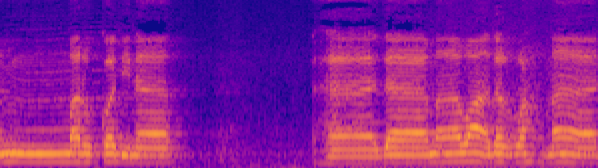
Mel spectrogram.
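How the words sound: There is a brief pause after marqadina. The speaker calls it right. "berhenti sejenak tetapi tidak mengambil nafas"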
